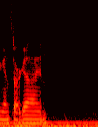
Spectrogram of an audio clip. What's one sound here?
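A man speaks briefly and close up.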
